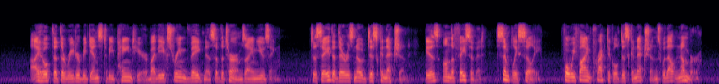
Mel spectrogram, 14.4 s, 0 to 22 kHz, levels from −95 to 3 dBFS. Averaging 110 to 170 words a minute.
No: average, 180 wpm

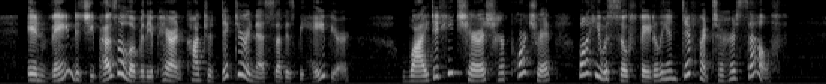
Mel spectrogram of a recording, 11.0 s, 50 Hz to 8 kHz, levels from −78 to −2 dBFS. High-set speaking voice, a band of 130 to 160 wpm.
Yes: very high, 260 Hz; average, 140 wpm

